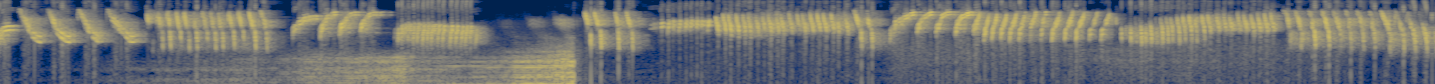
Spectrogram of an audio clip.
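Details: White panda canary, symmetrically marked, singing ngeriwik style: bursts of quick high trills alternating with buzzy sustained notes, one brief rustling gap, then continuous rolling twitters.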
